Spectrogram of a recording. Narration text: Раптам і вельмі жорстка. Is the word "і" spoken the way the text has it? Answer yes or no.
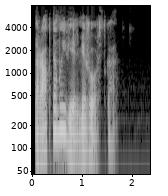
yes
